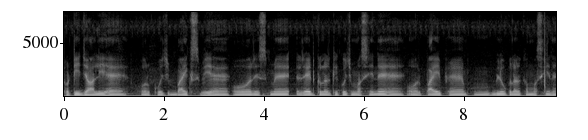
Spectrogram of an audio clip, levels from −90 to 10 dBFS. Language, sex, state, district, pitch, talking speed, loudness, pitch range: Hindi, male, Bihar, Araria, 105 Hz, 145 wpm, -29 LUFS, 100-105 Hz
